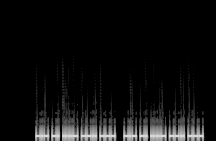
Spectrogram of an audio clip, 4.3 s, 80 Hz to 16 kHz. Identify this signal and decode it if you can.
Morse code, heard as a keyed tone, about 44 wpm, 700 Hz. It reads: KN4ZO KN4ZO
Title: USA Call Signs Repeated 2x 45wpm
